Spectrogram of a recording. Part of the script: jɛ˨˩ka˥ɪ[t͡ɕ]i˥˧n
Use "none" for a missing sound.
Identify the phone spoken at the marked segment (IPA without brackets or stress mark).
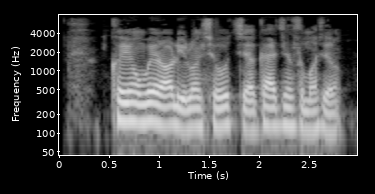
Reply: t͡ɕ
